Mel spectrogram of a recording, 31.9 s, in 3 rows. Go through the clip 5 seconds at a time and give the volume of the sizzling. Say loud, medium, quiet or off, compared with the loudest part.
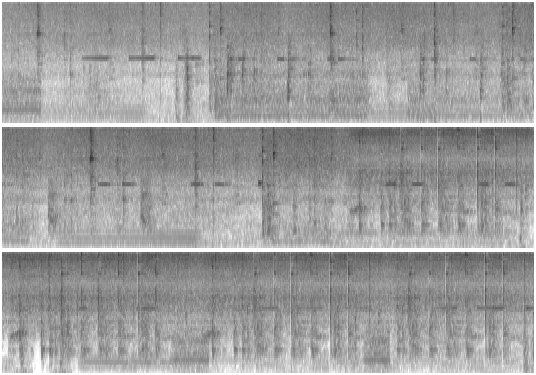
medium, medium, loud, loud, loud, loud, loud.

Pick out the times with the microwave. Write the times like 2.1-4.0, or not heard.
0.0-31.8.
